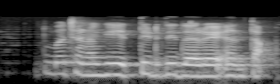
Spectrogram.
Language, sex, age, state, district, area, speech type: Kannada, female, 18-30, Karnataka, Hassan, rural, spontaneous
